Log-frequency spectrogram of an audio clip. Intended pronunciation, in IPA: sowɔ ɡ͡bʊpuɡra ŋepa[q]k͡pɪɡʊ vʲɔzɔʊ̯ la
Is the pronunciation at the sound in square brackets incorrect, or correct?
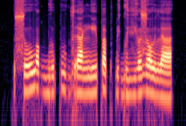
incorrect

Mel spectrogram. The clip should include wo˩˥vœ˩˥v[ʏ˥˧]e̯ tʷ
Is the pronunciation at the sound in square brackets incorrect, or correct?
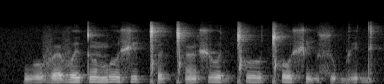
incorrect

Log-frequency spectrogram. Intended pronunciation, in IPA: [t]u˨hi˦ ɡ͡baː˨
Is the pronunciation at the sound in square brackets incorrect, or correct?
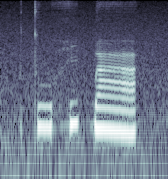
correct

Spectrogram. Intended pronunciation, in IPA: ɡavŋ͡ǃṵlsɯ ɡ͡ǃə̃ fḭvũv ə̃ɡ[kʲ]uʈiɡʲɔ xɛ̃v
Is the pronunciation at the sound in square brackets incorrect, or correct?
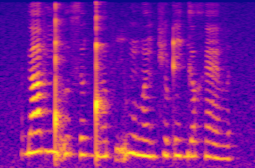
incorrect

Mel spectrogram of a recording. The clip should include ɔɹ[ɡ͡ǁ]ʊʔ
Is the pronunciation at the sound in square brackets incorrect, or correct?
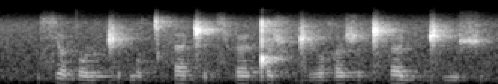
correct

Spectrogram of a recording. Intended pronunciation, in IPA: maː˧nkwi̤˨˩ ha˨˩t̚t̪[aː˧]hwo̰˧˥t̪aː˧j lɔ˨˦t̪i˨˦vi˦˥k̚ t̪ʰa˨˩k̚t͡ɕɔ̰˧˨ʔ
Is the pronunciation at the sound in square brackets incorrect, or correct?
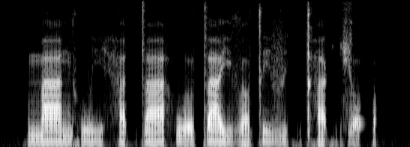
incorrect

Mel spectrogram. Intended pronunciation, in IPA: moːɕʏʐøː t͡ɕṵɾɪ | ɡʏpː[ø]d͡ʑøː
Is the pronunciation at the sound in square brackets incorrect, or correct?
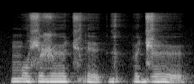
correct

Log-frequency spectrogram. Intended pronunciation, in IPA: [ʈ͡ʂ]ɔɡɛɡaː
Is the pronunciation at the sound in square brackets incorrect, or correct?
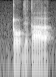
incorrect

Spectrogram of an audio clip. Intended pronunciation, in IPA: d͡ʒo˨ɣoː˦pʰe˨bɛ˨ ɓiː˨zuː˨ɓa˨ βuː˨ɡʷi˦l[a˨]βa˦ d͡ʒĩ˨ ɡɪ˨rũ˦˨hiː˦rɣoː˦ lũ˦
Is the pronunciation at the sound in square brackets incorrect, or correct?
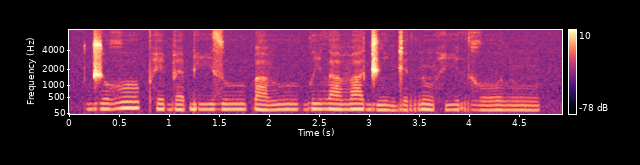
incorrect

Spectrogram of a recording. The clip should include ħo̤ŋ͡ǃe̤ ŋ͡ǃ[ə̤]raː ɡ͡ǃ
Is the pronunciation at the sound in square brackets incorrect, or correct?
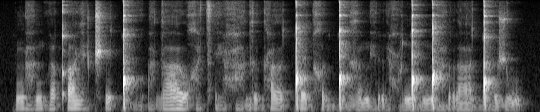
incorrect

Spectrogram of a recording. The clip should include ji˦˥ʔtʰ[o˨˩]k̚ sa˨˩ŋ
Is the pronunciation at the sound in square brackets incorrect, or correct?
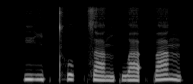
incorrect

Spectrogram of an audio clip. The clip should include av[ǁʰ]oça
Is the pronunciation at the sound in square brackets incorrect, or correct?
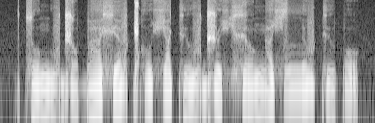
correct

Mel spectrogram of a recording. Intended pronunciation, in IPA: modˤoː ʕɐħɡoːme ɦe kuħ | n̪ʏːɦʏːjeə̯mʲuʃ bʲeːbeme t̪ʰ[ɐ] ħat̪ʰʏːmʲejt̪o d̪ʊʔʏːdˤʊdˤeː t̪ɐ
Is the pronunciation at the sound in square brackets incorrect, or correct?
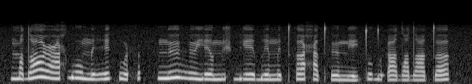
correct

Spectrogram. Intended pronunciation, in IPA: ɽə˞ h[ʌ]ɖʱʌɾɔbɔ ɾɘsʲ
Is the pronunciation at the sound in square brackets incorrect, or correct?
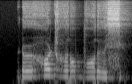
incorrect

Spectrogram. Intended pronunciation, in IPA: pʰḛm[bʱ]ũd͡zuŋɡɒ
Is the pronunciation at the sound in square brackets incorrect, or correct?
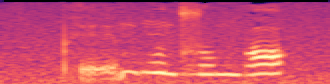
incorrect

